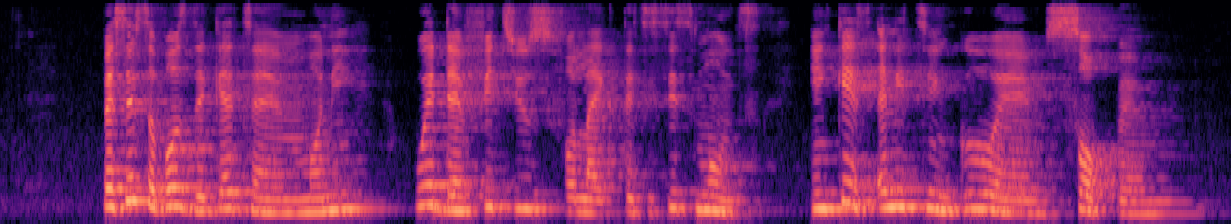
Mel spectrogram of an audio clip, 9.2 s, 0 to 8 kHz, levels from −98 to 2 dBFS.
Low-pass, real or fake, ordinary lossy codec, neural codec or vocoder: 7.2 kHz; real; none; none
